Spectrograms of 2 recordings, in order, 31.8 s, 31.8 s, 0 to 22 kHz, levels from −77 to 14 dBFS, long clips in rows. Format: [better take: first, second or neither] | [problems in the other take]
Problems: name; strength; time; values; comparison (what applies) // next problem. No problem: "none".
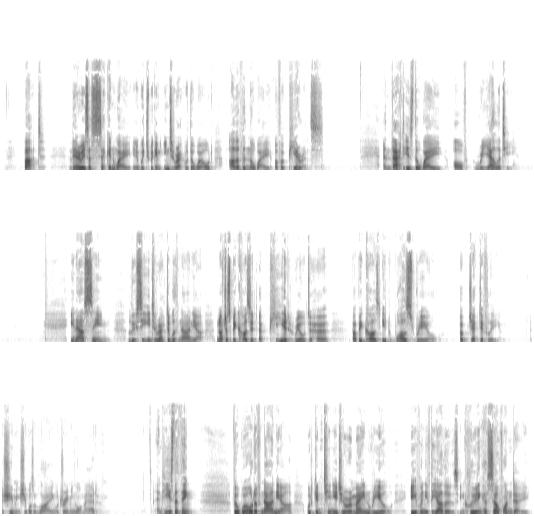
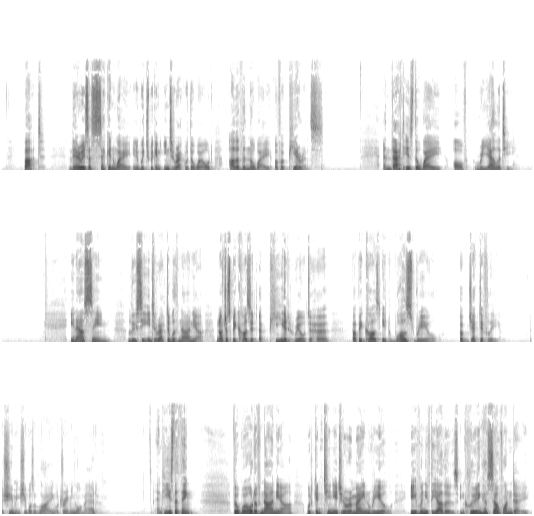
second | thin; somewhat; fading below 300 Hz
